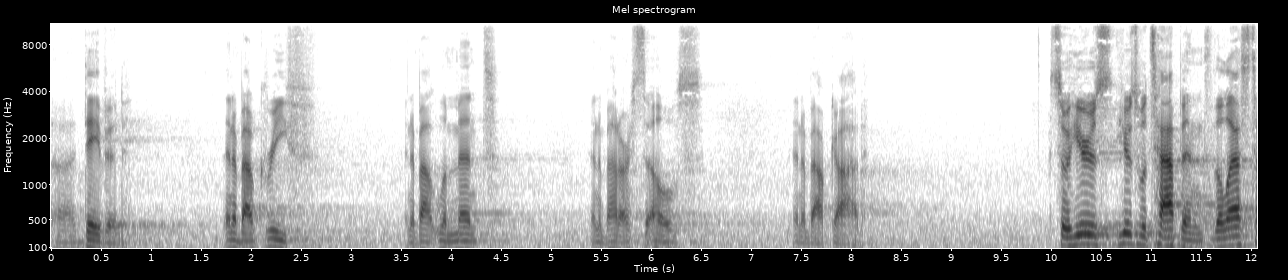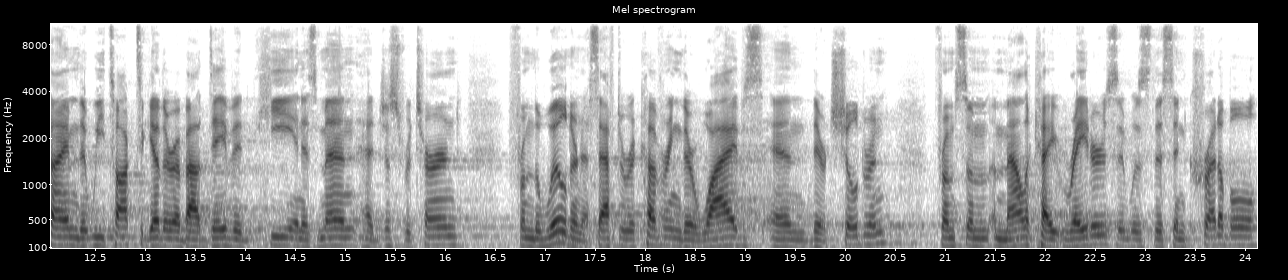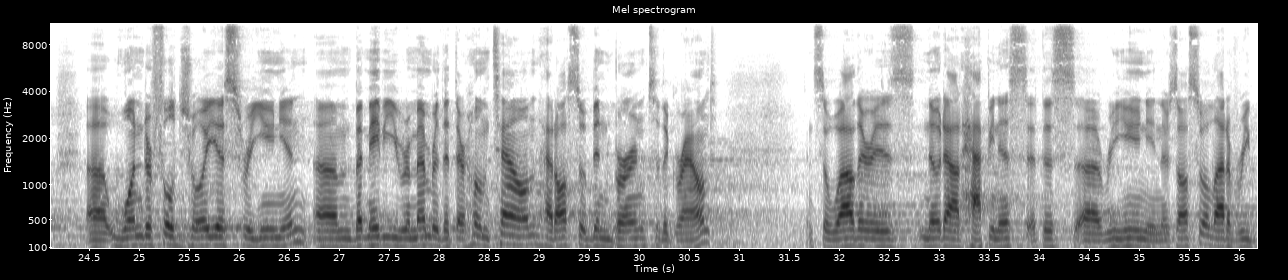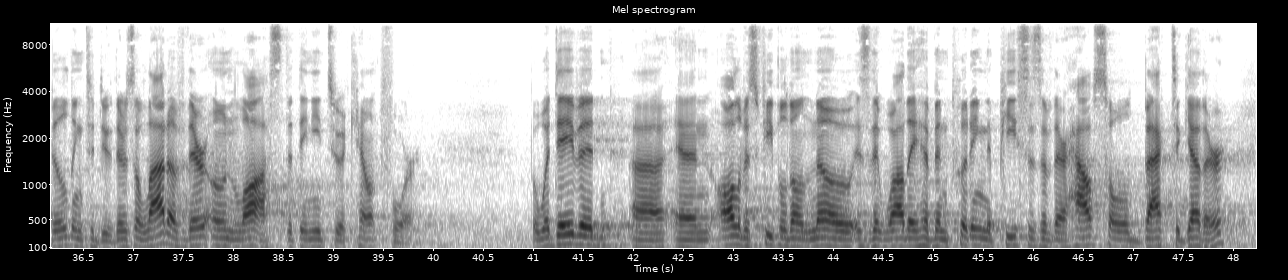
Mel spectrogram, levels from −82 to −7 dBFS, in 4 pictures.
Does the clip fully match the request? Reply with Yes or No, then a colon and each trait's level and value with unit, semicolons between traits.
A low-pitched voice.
Yes: low, 115 Hz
